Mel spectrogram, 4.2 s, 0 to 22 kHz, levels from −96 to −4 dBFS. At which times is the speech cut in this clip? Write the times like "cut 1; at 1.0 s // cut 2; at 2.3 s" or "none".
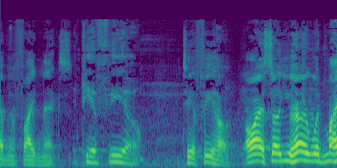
cut 1; at 1.0 s // cut 2; at 3.1 s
